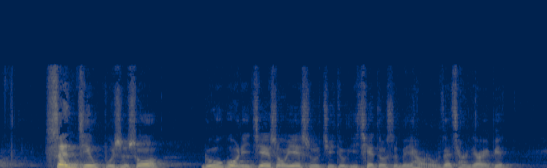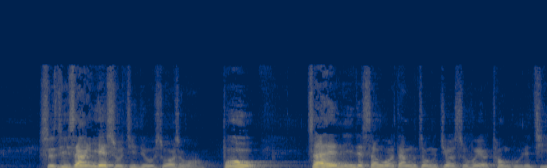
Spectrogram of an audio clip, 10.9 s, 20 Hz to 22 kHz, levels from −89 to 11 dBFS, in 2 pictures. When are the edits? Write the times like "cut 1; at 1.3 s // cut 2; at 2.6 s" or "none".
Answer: none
